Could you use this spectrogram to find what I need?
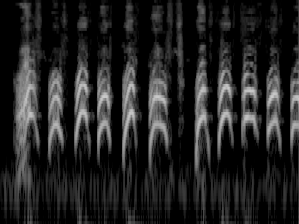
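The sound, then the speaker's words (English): A police dog barks out a simple tune: about eleven short, evenly spaced, clear barks shifting slightly in pitch, with no one talking. “Then he can get a non-violent job, like barking songs on novelty Christmas records.”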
